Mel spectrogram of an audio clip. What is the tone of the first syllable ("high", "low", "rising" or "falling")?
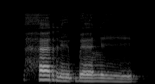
high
